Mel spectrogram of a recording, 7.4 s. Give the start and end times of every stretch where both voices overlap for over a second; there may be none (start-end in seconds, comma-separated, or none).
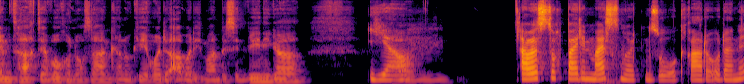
none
